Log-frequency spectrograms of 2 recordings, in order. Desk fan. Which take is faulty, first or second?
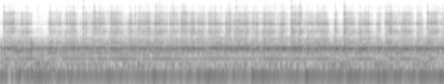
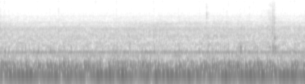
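first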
